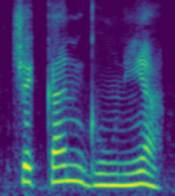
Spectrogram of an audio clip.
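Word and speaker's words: Chikungunya: इसका चिकन से कोई ताल्लुक नहीं है इसकी स्पेलिंग है सी एच आई के यू एन चिकन गुनिया viral infection है जिस तरह डेंगी वायरल इंफेक्शन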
